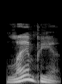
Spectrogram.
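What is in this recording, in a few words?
"lampion", British English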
